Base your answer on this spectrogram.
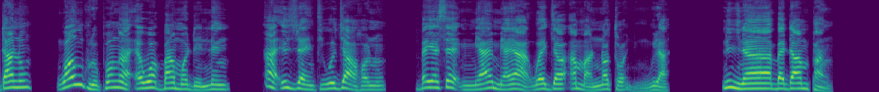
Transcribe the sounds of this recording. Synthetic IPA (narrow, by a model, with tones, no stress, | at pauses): da˦nʊ̃˦ | wɔ̃˦ŋ̩˦kʰu˨ɾo˨pʰɔ̃˦na˨ʔɛ˦wɔ˦ba˦mɔ̃˨dɪ̃˨n˨nɪ̃˦n | a˨i˦s̬ɾa˨n̩˨tʰi˦wɔ˦d͡ʑa˦a˨ɦɔ˦nʊ̃˦ | bɛ˦jɛ˦sɛ˦m̩˨mɪ̃˨a˨˦mɪ̃˨a˨ja˨wɔ˦æ˦d͡ʑa˦wʔa˦mã̰˨n˦nɔ̃˦tʰɔ˨nɪ̰̃˨ŋ˨wu˦ɾa˨ | nɪ̃˦ɲĩ˨nãː˦bɛ˦dã˦m̩˦pʰã̰˨ŋ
